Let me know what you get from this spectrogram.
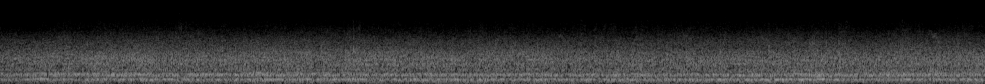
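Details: Springtime beehive with swarms of honeybees working busily around the entrance, giving an unbroken, even buzzing hum with steady low droning bands throughout.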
